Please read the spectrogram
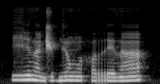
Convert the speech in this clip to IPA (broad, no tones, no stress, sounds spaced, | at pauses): ɣ i ð ã d͡ʒ u ɡʲ ɔ̃ v õ h ɔ r e ð ã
